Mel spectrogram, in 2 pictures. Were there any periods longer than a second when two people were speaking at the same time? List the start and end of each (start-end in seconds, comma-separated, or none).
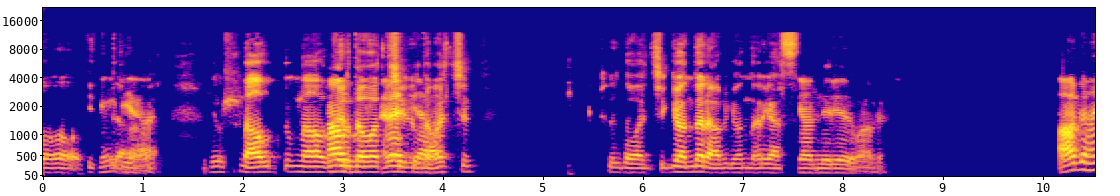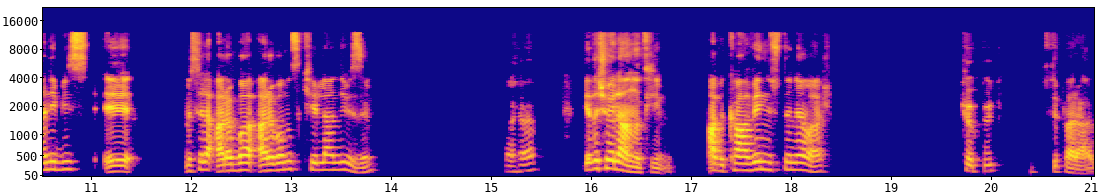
2.8-4.0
